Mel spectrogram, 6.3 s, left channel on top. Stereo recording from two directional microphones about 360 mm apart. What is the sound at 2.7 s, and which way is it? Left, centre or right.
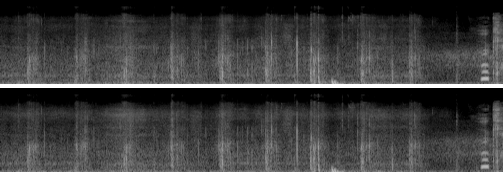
Walk, centre.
